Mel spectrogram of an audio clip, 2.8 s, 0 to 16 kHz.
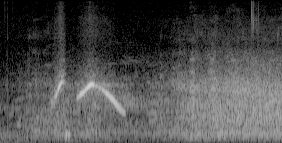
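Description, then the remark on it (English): A two-part wolf whistle: a quick upward note, then a longer rising-and-falling swoop, clear, followed by a steady background hiss with no talking; a catcall like those prison inmates whistled at a 19-year-old correctional officer. “And I remember the inmates, just to, because I was a new kid and I was 19, just to get under my skin, they would catcall me. They would whistle at me.”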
